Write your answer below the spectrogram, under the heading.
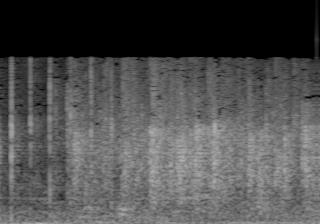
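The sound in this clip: Audience applause welcoming a presenter to a session on Adobe Captivate: steady, sustained clapping from many hands, fairly loud, with no voices.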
